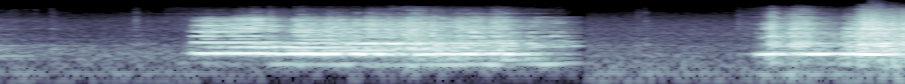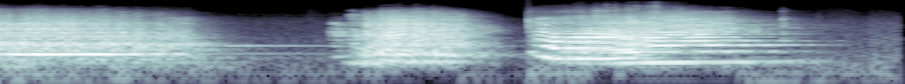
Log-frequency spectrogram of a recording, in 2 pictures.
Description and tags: Cadeira arrastando
uma cadeira sendo arrastada.
Cadeira, Moveis, Arrastar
